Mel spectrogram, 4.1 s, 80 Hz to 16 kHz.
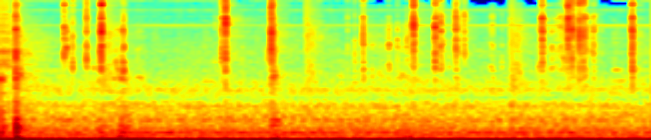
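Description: Light metal clicks and taps of nested steel nut-driver sockets on a Klein 7-in-1 multi-nut driver being fitted together and keyed into place. The clicks come in quick scattered runs over a steady low hum.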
